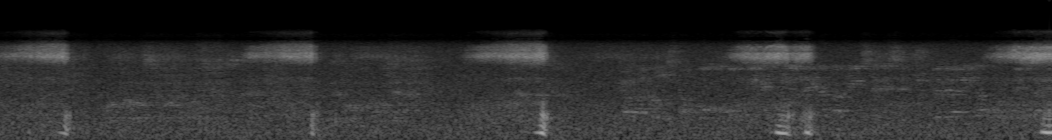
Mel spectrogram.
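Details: Pug snoring steadily, each breath a breathy, whistling wheeze followed by a short snort, the cycle repeating about every two and a half seconds, four or five times in a row.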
